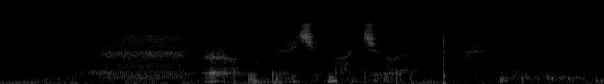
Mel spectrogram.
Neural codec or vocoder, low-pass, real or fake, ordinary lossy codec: codec, 16 kHz, 0.5 kbps, X-Codec, HuBERT features, trained on LibriSpeech; 7.2 kHz; fake; none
